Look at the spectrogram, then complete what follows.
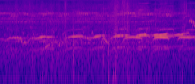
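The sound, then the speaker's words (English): A red grouse calls in a run of quick, nasal, croaking notes that repeat steadily for the whole stretch, fairly quiet, with no one talking. “The red grouse.”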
